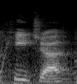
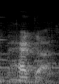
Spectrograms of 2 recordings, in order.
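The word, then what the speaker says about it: Pecha Berry: Not sure why Sugar calls them Peacha. I believe in the anime, they actually pronounce them Pekka, so that's how I'm gonna pronounce them, so, yeah.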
